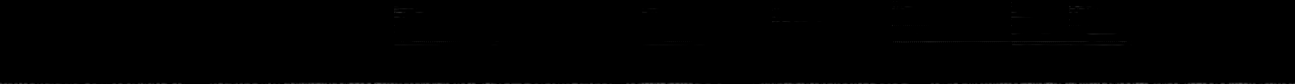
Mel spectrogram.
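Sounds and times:
main percussion: 0:04.0 - 0:05.2, 0:06.4 - 0:11.6.

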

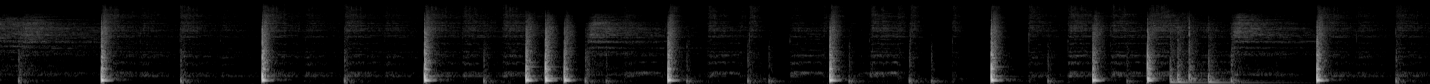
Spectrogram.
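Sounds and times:
snare drum top: 0:05.2 - 0:05.9, 0:08.3 - 0:09.2, 0:09.9 - 0:12.5.

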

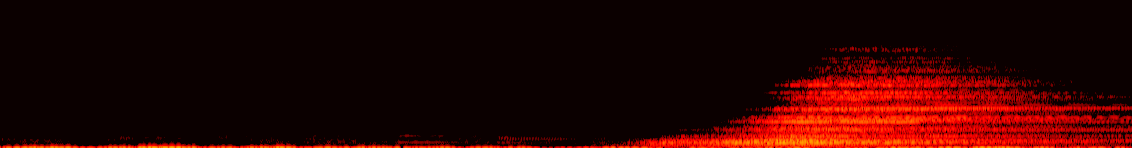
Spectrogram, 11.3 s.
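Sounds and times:
cymbal: 0:07.2 - 0:11.2.

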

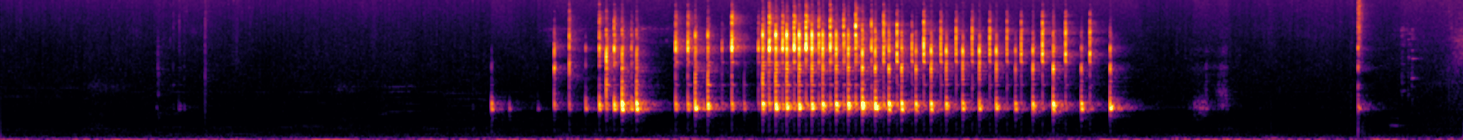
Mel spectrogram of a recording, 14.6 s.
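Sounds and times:
percussion recorded with overhead microphones: 0:05.5 - 0:11.2.

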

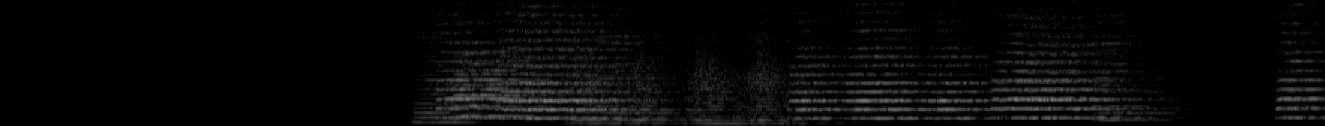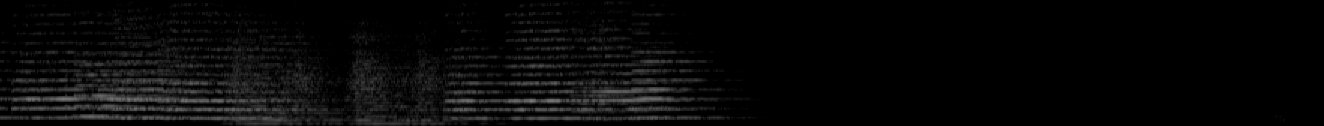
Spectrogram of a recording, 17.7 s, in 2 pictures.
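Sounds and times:
tuba: 0:02.8 - 0:07.7, 0:08.5 - 0:13.6.

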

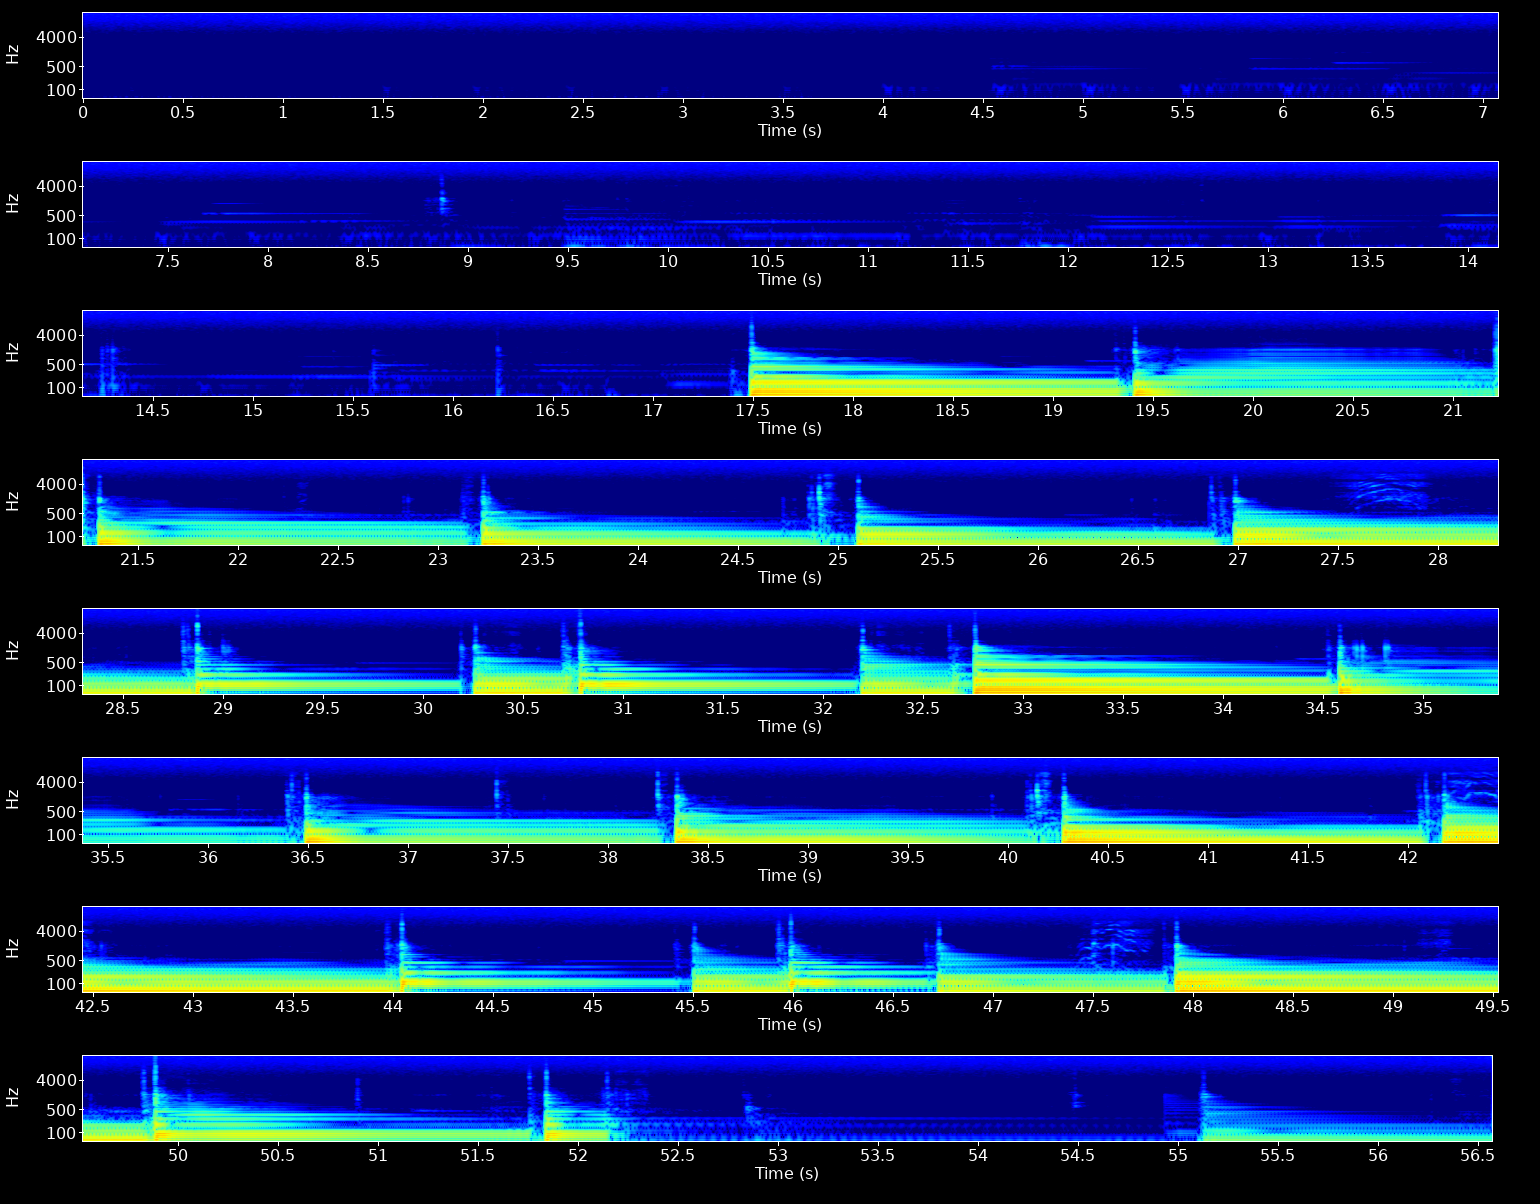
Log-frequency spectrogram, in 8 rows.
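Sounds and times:
bass guitar recorded by direct input: 0:17.4 - 0:53.2, 0:54.9 - 0:56.5.

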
